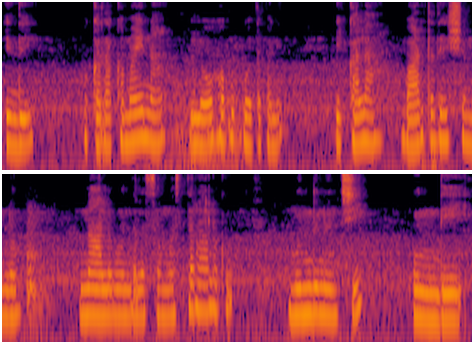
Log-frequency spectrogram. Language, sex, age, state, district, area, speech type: Telugu, female, 30-45, Andhra Pradesh, Kurnool, rural, spontaneous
